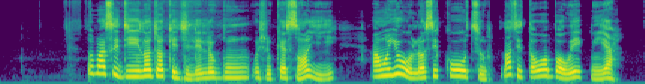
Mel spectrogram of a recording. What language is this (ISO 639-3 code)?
yor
